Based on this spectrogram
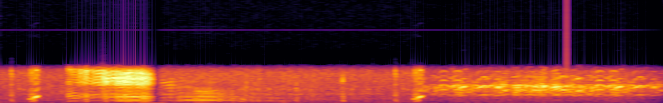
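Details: Migrating geese heading south for winter at Another Place: a burst of overlapping nasal honks fills the first two seconds, then scattered single honks over constant rushing hiss.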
